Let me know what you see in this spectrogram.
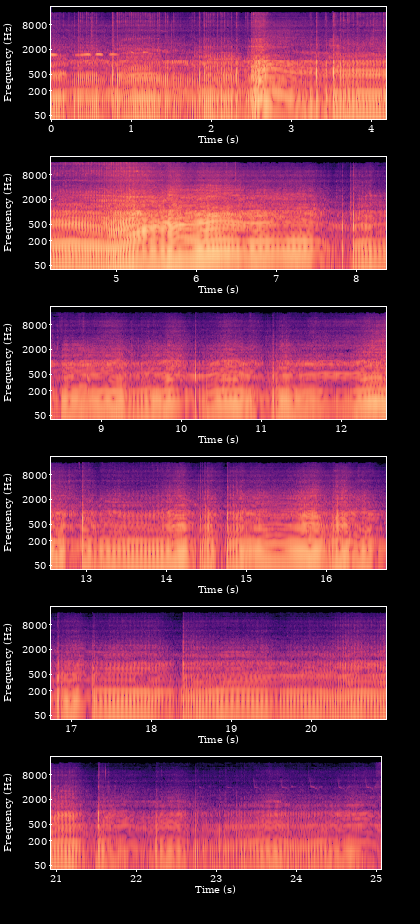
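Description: Trials sidecar outfit's motorcycle engine revving hard as the outfit climbs a steep, rough bank, loudest over the first several seconds, then rising and falling over and over as the throttle is worked, dropping away near the end.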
